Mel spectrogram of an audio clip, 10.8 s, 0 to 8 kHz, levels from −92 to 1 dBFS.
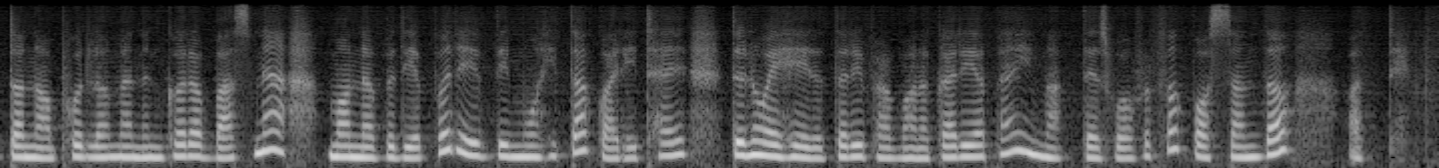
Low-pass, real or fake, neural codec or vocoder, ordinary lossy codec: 7.2 kHz; fake; codec, 16 kHz, 0.2 kbps, FocalCodec; none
